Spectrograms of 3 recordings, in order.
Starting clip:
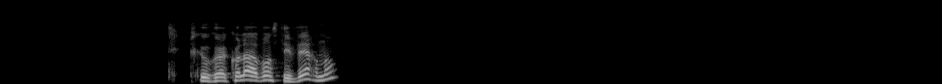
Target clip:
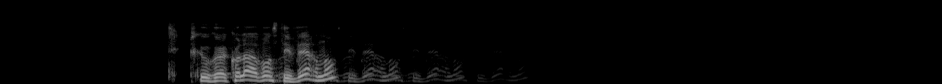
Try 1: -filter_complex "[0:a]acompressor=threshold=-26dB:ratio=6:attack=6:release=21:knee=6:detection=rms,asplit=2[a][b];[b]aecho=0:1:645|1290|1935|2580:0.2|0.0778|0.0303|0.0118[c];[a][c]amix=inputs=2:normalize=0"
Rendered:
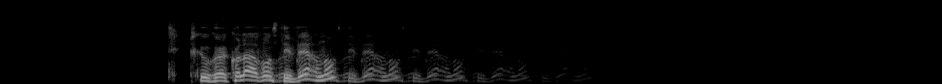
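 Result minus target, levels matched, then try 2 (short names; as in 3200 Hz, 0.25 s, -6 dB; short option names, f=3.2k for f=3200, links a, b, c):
echo-to-direct +6 dB
-filter_complex "[0:a]acompressor=threshold=-26dB:ratio=6:attack=6:release=21:knee=6:detection=rms,asplit=2[a][b];[b]aecho=0:1:645|1290|1935:0.1|0.039|0.0152[c];[a][c]amix=inputs=2:normalize=0"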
